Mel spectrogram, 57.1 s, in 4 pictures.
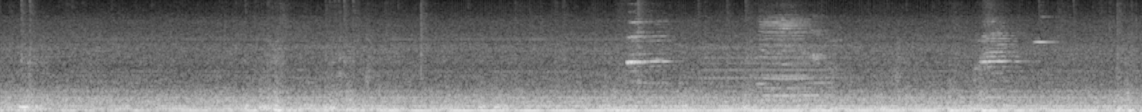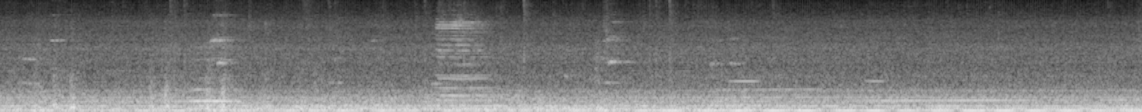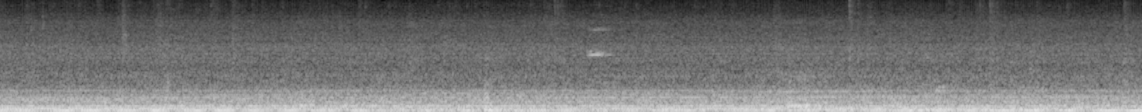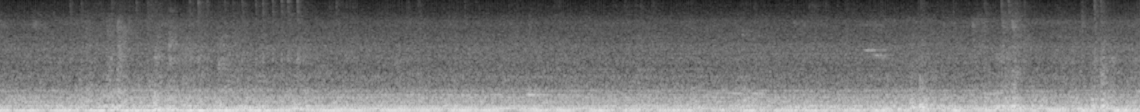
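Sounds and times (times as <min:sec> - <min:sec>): train wheels rumbling: 0:00.0 - 0:57.0.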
